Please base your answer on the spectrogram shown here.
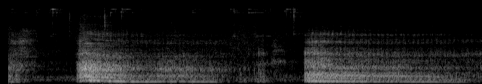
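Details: Italian Greyhound growling while playing: two long, low, rumbling growls, each lasting about two seconds, with a brief quiet gap between them. The second growl starts strong and slowly fades.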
